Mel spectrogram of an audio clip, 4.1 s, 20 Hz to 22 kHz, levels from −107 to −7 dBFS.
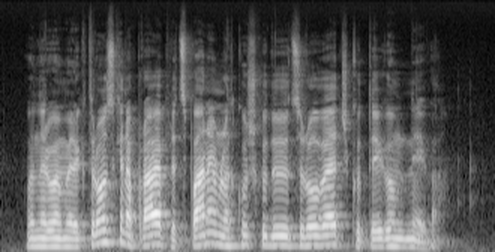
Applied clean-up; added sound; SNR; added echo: none; none; none; none.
